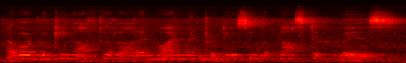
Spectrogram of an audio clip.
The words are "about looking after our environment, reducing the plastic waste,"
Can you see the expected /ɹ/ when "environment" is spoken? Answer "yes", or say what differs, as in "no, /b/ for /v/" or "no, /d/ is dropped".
no, /ɹ/ is dropped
